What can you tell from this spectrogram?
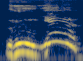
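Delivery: high, loud and slow woohoo; party whoop. Acted. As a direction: stretch out a wild party cheer. Sonic cheering while dancing.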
